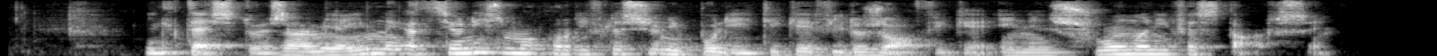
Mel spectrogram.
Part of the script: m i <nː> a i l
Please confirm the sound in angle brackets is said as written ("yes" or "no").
no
